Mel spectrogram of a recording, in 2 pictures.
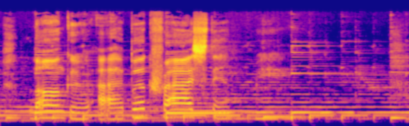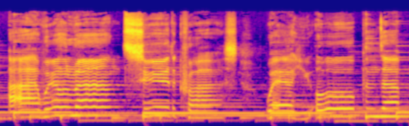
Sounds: Music

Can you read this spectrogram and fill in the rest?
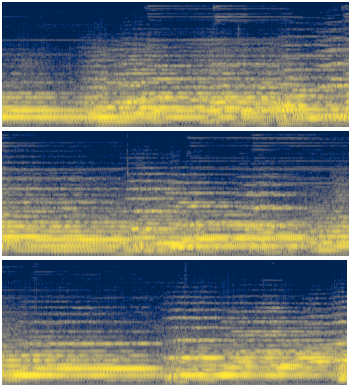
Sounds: Orchestra

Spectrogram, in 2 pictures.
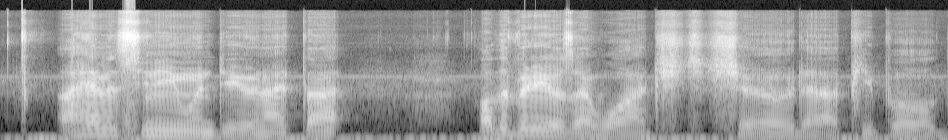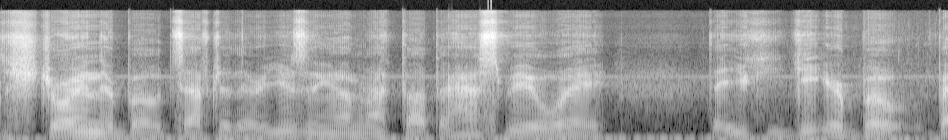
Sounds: Speech

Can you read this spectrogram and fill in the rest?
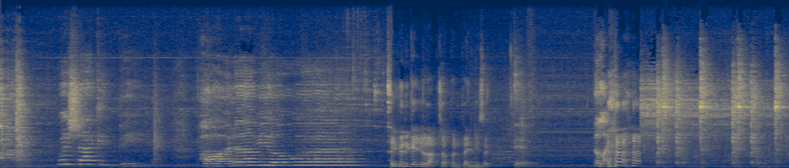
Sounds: Speech

